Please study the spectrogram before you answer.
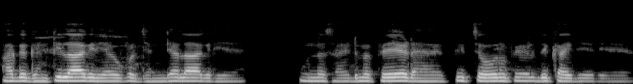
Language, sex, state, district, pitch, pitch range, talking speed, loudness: Rajasthani, male, Rajasthan, Churu, 155 Hz, 145-160 Hz, 190 wpm, -18 LUFS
